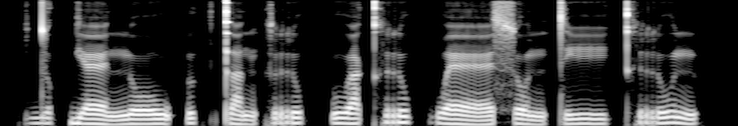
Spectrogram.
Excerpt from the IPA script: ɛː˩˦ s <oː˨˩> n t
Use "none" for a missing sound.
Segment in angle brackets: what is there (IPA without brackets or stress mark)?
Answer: o˨˩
